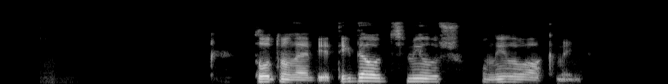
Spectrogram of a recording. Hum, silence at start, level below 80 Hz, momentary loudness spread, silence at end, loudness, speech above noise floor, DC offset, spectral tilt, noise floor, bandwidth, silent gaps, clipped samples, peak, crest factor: none; 2.1 s; -62 dBFS; 22 LU; 0.9 s; -18 LUFS; 65 dB; under 0.1%; -6 dB/octave; -83 dBFS; 7.6 kHz; none; under 0.1%; 0 dBFS; 20 dB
